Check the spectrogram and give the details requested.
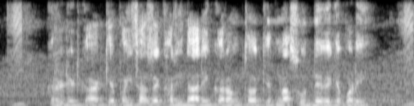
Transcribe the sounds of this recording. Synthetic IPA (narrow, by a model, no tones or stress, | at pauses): kɾeːɖɪʈkaːɾɖkepɐɪsas̬exʰɐɾiːd̪aːɾikɐɾəmt̪ɔkɪt̪̬nasuːt̪̚d̪eːʋekepɐɽiː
